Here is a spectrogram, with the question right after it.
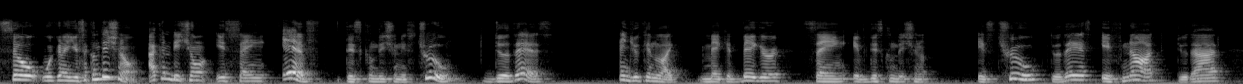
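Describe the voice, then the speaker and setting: At a moderate pace, a man with a non-native accent speaks in a fairly high voice that makes very wide pitch swings. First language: not English. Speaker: programming teacher. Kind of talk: tutorial. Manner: halting.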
